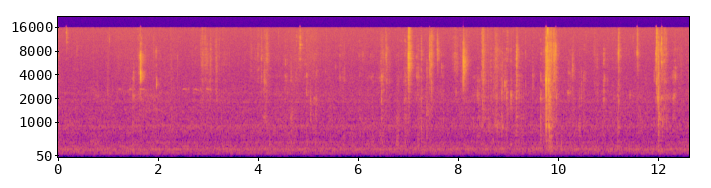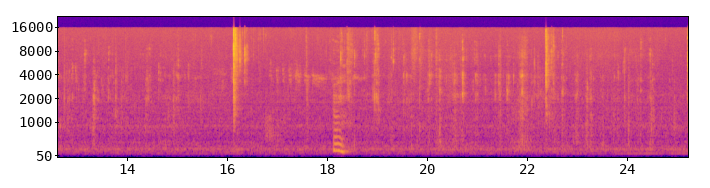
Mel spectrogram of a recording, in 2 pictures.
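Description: Close-miked chewing of onion rings, with sparse sharp crunches and mouth clicks every few seconds. About two-thirds of the way through comes a short hum of the voice.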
